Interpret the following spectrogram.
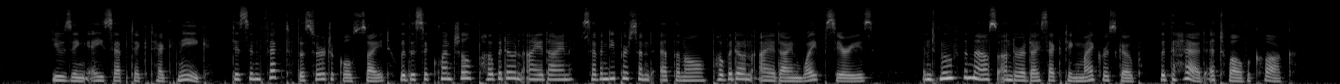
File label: Voiceover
